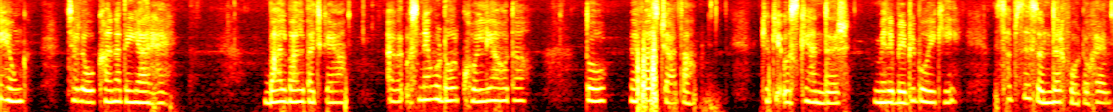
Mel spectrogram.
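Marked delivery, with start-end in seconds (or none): none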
